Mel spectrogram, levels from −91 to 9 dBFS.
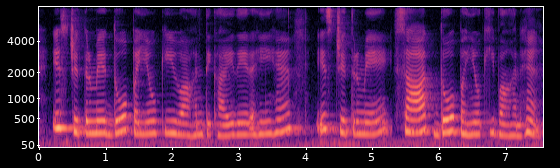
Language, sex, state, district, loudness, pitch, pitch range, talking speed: Hindi, female, Bihar, Saran, -20 LUFS, 230 Hz, 210-255 Hz, 160 wpm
